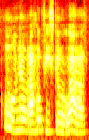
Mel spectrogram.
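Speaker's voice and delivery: high, hammed-up worried whimper; moping. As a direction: fret in a put-on high female voice. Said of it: "section of her moping around".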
